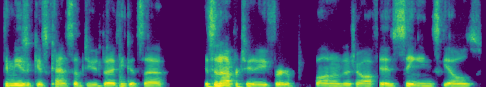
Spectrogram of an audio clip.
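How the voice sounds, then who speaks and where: A man co-hosting a casual discussion of music, speaking in hesitant, halting phrases. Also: lowish voice, level tone. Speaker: music discussion podcast co-host.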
